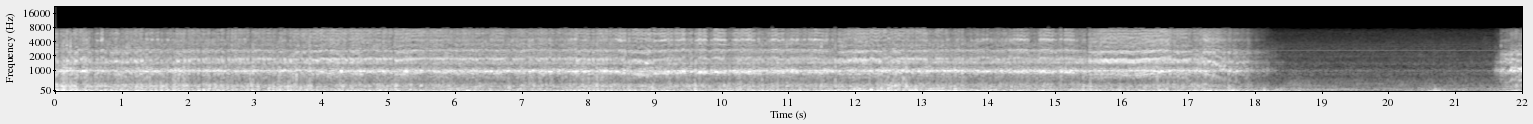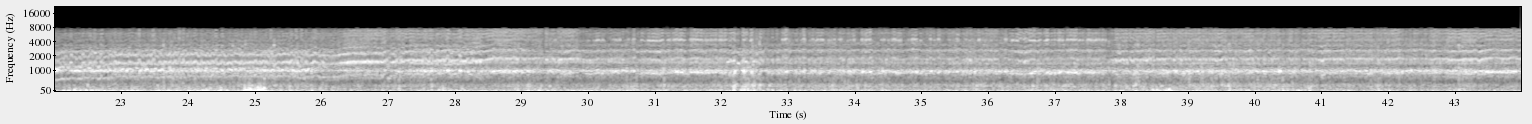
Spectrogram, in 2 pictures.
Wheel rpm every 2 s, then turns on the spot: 230, 230, 220, 240, 230, 230, 230, 230, 180, 10, 10, 130, 160, 180, 220, 230, 230, 230, 230, 230, 230, 230.
none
